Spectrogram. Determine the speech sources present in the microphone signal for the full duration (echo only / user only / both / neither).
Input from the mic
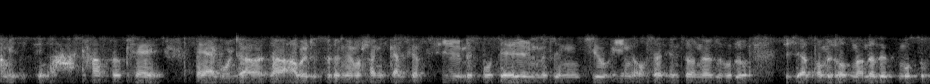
echo only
